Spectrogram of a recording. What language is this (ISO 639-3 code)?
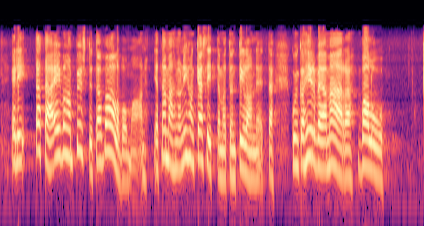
fin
